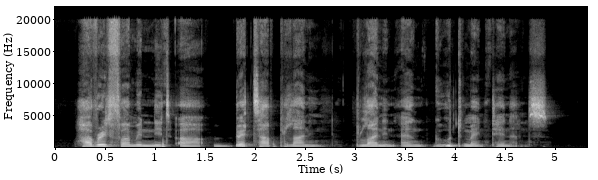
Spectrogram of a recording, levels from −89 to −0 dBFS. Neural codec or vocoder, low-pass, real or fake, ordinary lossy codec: none; none; real; none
